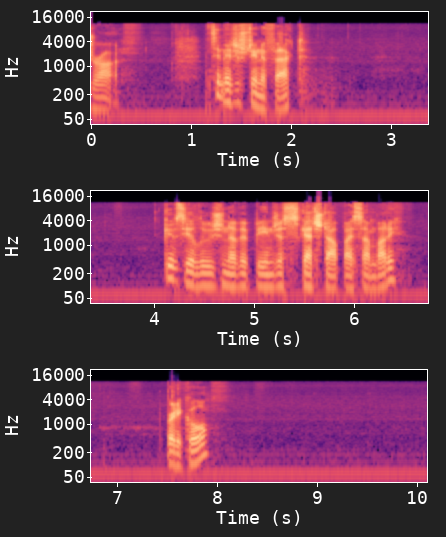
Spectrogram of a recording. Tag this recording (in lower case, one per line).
speech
